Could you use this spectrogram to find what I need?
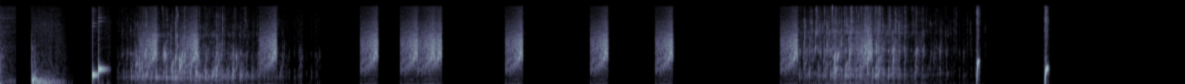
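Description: Soft blips sound as a game menu is browsed.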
